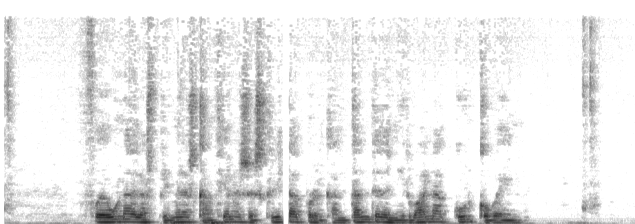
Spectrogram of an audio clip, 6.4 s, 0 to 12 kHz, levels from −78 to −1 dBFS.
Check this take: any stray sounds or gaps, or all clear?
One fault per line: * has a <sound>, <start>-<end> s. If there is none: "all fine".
* has a dropout, 2.8-2.9 s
